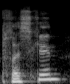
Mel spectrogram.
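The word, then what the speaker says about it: Plissken: saying it right let's make putkin is it pliskin yeah p-l-i-s-s-k-n Wallace BlizzCon anyways carry on carry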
